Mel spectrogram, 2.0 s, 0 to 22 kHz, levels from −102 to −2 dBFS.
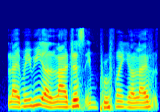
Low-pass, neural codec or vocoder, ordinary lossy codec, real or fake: none; none; none; real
